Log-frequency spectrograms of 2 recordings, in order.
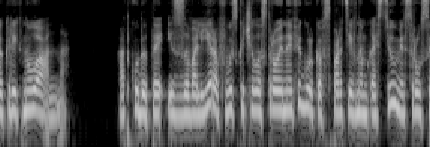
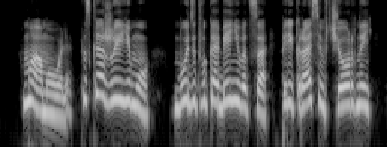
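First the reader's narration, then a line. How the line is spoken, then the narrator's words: Laughing. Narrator (Russian): засмеялась Анна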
